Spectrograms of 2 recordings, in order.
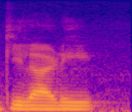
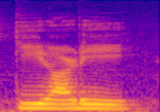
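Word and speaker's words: Keezhadi: Report beyond that is a ground report from Kiladi. Okay. I've had to work on my pronunciation, which I know is imperfect. It's Kiradi.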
